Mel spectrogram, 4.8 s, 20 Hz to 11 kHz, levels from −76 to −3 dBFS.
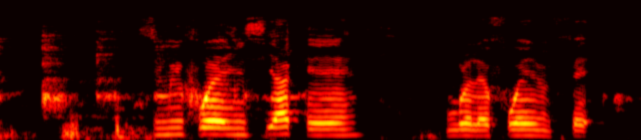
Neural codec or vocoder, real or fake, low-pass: codec, 16 kHz, 16 kbps, FreqCodec, larger model; fake; 7.2 kHz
